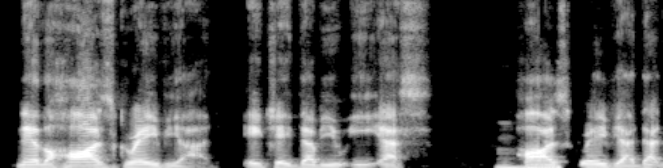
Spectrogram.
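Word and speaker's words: Hawes: up the road near the Haws graveyard h-a-w-e-s Haws graveyard that name might ring a belly a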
